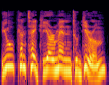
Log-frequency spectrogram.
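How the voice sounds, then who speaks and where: A man's voice: high-pitched, expressive, unhurried, dry recording, dull audio, voice pushed up. A man voicing a young male king who speaks in a proud, insistent way. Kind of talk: audiobook character voice.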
